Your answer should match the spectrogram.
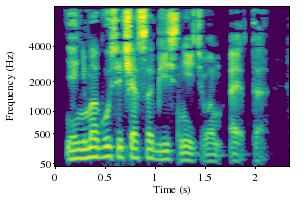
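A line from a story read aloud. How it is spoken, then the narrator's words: Soft, almost confiding. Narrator (Russian): сказал Саша мягко, почти доверительно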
